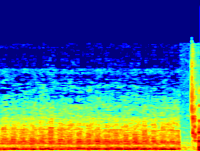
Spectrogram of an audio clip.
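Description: Steady rushing noise from the movie's soundtrack in a helicopter scene with radio traffic, cutting off suddenly a little before the end.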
